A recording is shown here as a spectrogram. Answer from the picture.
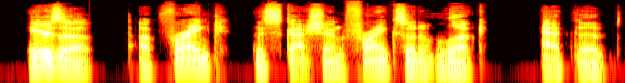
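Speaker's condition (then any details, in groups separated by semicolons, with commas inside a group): No condition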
